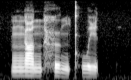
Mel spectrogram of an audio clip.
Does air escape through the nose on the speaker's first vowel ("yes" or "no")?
no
